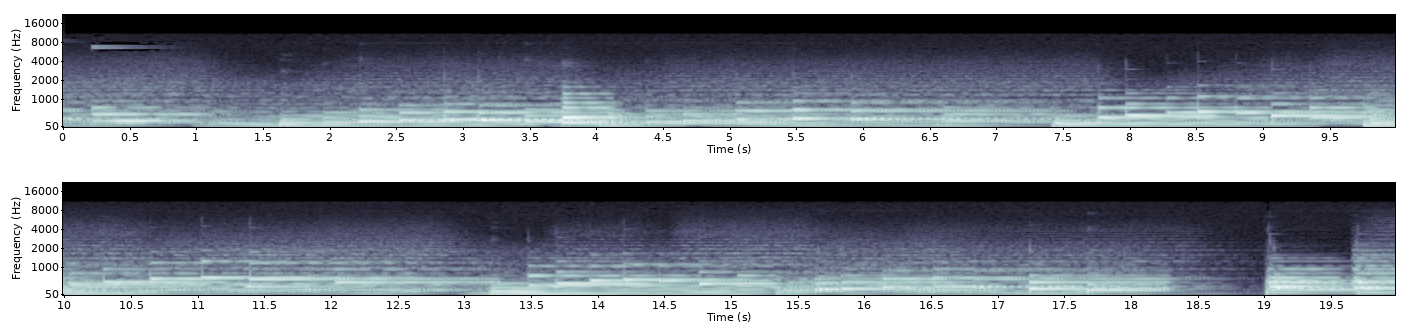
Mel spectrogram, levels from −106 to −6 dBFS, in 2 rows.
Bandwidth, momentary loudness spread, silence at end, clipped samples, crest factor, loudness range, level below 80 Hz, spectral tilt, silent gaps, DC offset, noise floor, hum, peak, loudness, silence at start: 7.4 kHz; 8 LU; 0 s; under 0.1%; 18 dB; 4 LU; -36 dBFS; -9.5 dB/octave; none; under 0.1%; -49 dBFS; none; -2 dBFS; -21 LUFS; 0 s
